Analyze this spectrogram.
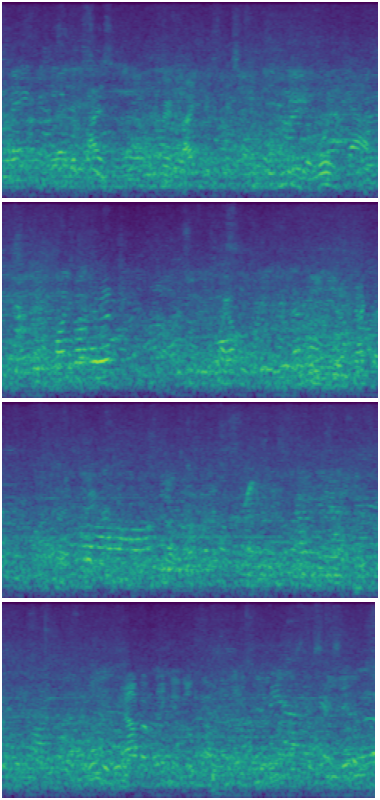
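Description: A crowd of people chatter all around in a large echoing hall.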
